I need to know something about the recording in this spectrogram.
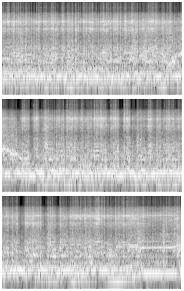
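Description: Live metal band playing with distorted electric guitars, bass and drums. It is picked up by a small camera microphone that overloads, so it comes through as a dense, steady, distorted wall of sound.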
